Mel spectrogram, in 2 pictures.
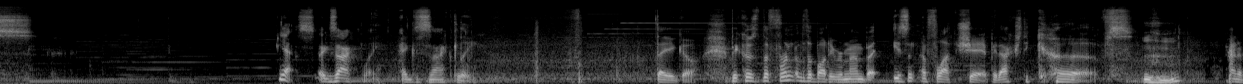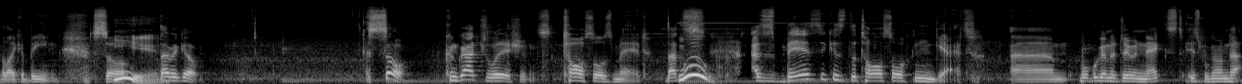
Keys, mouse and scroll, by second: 1.3 g, 3.8 y, 9.2 click, 9.7 click, 10.2-18.5 middle drag, 20.5-24.8 middle drag.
